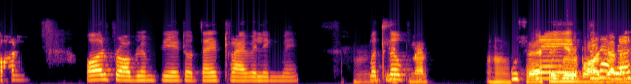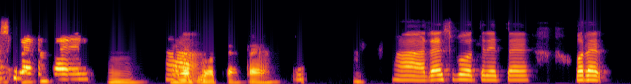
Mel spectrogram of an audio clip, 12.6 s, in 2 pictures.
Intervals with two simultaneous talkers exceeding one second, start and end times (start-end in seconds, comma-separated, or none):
5.1-6.8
